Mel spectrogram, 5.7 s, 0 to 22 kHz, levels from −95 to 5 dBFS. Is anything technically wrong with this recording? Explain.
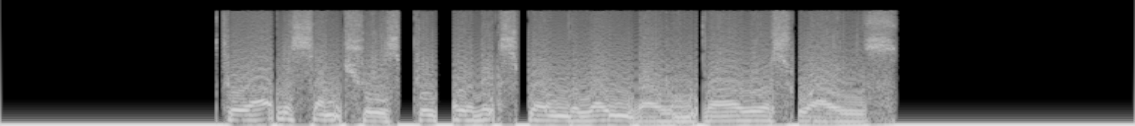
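Yes. A signed and unsigned mix-up runs throughout the speech: very loud, harsh distortion where quiet passages are as loud as the rest. The likely cause is 8-bit samples read with the wrong sign convention, flipping the top bit so each zero crossing jumps across the full range.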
